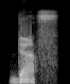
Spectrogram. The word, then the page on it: daff: British English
